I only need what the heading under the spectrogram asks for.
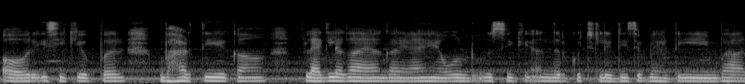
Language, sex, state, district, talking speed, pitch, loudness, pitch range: Hindi, female, Uttar Pradesh, Deoria, 145 wpm, 155 Hz, -24 LUFS, 150-160 Hz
